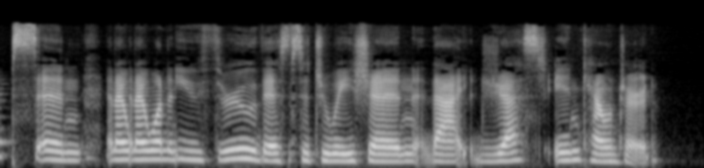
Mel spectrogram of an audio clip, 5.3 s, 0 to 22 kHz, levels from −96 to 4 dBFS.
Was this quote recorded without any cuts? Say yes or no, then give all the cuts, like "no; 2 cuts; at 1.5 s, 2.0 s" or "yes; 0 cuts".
no; 4 cuts; at 1.0 s, 1.3 s, 2.2 s, 3.5 s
